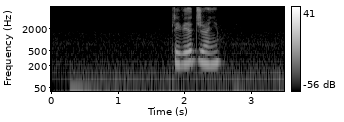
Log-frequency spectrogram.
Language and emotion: Russian, neutral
